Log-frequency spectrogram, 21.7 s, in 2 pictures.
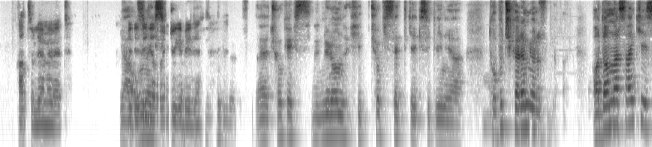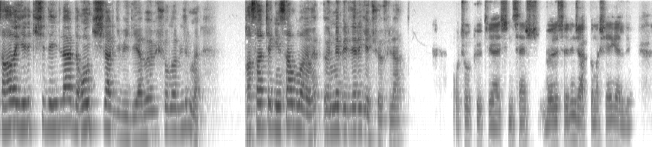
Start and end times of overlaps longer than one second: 2.1-3.3

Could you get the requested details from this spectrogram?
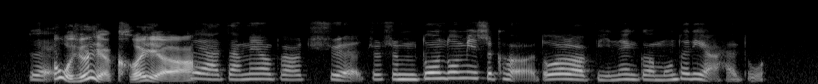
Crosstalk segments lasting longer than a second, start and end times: none

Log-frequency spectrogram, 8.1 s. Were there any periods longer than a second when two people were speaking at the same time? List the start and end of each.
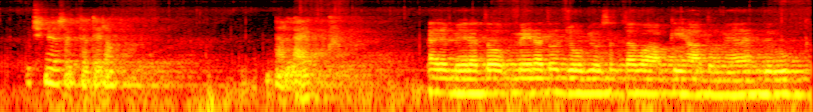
none

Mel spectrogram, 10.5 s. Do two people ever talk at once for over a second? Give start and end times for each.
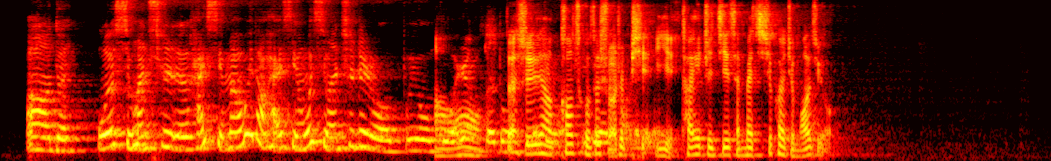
4.3-6.7

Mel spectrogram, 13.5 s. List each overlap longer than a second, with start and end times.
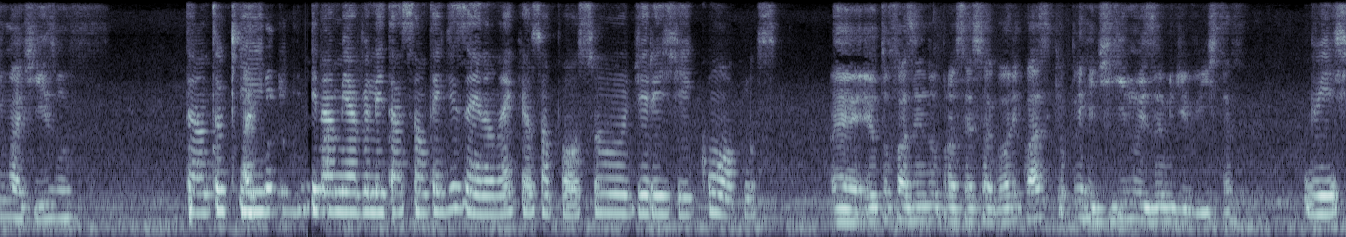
none

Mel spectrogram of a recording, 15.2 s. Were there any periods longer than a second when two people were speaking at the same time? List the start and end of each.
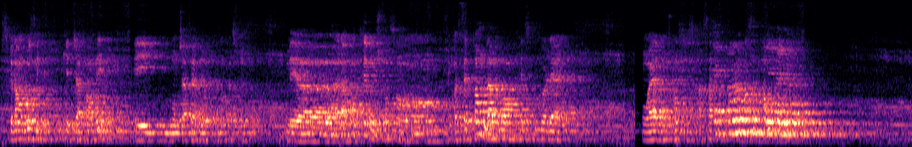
11.9-13.2

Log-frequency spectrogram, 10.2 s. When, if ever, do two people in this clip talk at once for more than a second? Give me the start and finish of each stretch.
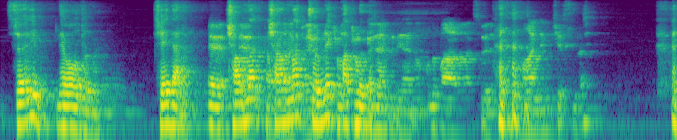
3.4-5.6

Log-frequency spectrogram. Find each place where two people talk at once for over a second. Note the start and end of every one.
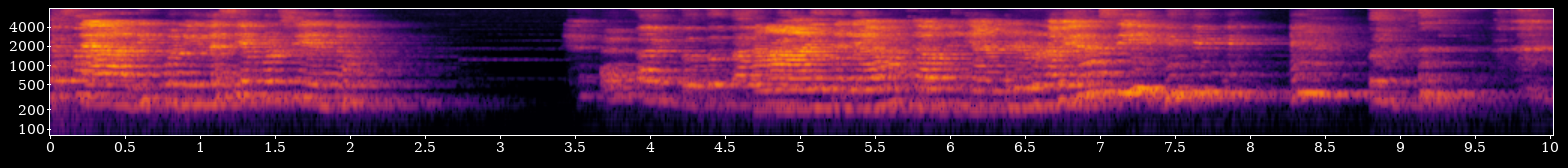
4.7-5.9

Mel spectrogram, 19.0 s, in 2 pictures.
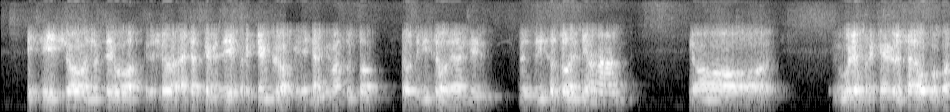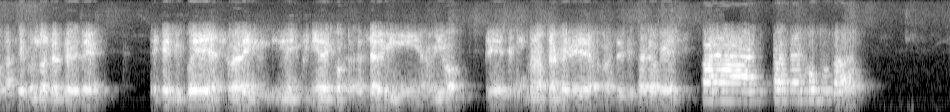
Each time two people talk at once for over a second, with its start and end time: none

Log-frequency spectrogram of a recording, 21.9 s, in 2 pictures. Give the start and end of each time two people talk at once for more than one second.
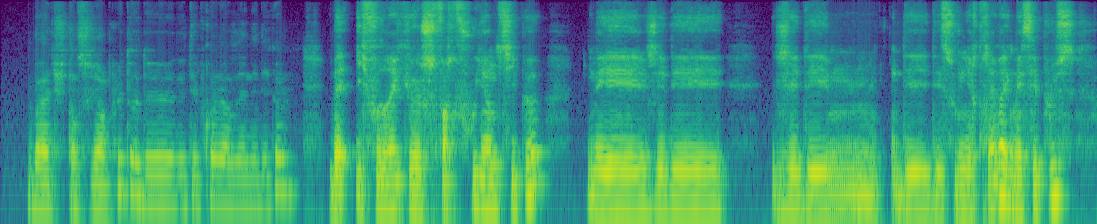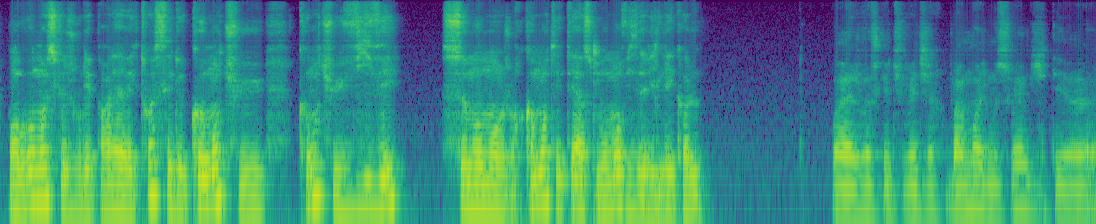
none

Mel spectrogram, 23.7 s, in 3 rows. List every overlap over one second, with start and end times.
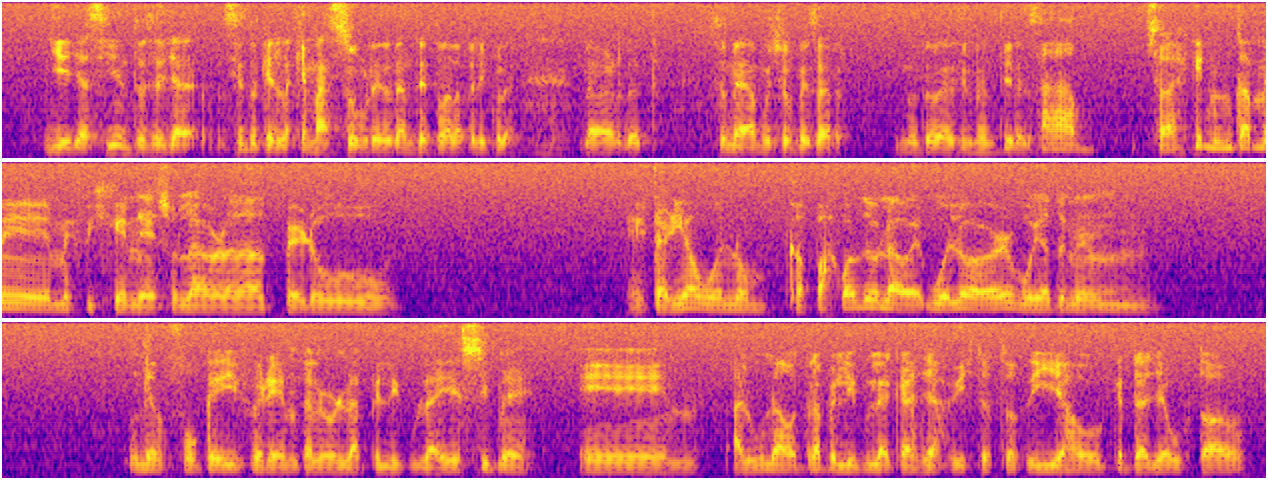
none

